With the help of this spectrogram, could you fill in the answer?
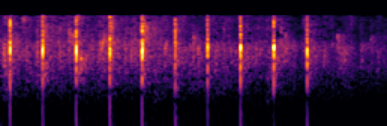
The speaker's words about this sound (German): Und vielleicht können wir denen einfach mal auch einen Applaus geben, dass die spüren, dass sie da sind.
